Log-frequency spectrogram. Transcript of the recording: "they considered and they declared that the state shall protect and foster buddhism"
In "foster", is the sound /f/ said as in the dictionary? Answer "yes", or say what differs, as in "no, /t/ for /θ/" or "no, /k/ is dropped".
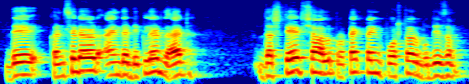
no, /p/ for /f/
